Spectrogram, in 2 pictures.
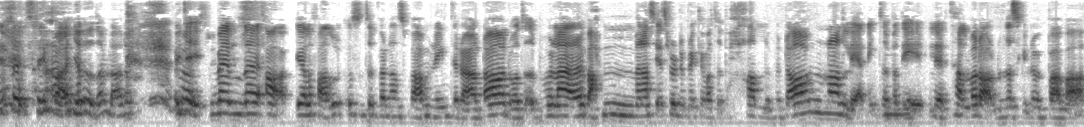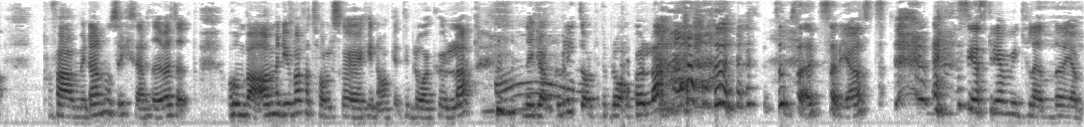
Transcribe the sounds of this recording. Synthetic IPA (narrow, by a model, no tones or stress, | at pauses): ɛpʰlœt̪slɪt̪̚bɑːɾaɡaviːnablœːd̪əɔkʰɛjmɛnʔɑ̰ːɪalafalːɔsɔt̪yːpvɑɾnɔnsɔmbɑːɔmɛnd̪ɛɪnt̪əɾøːdɑːd̪oːt̪ʰy̰ːpɔlæːɾaɾəbɑːm̩ːɛnalsɔjɑt̪ɾuːɖ̪ɛbɾʉːkavɑːt̪ʰy̥ːphalvd̪ɑːnɔnanlḛːd̪nɪŋt̪ʰyːpat̪̚d̪ɛleːd̪ɪt̪halvad̪ɑ̰ːɾmɛnvɪskɵlːəbɑːɾavɑ̰ː | pʰɔfœːɾmɪd̪anhʊsɾɪksaɾkiːvət̪t̪ʰːyːpʔɔhʊnbɑ̰ːɑːmɛnd̪ɛjʉbɑːɾfat̪fɔlkskahɪnːaoːkat̪ʰɪlbloːkʰɵlːanɪːɡlœːkʰɔmvɪlɪnt̪əoːkat̪ʰɪlbloːɡkʰɵlːa | t̪ʰyːpsæsɛɾɪøːst̪ | sɔjɑːɡskɾeːvmɪnkʰalɛnd̪əɾjɑ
